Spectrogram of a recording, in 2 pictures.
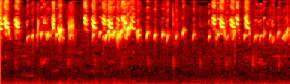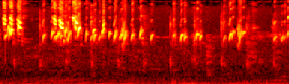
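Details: Singing group of European goldfinches: bright twittered phrases with buzzy, jingling trills arriving in bursts roughly every second or two, thinning to scattered chirps near the end over a low background hum.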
